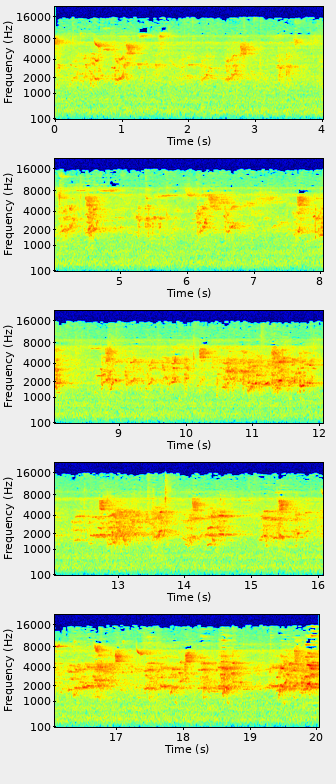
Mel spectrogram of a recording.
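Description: Rainforest birds calling: many short chirps and squawks overlapping, growing busier about halfway through, over a steady low background hum.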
